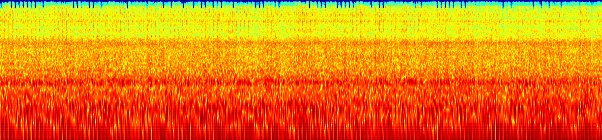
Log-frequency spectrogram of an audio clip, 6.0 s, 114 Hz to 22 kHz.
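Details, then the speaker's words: Older Honda Harmony mower after full tune-up (carb, valve lash, ignition, oil): single-cylinder holds steady even note, no surging or misses; measured 1910–1920 rpm, judged perfect, normal running. "wow look at that RPM hold on let's see what it is listen to that 1910 to 1920. that's perfect"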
